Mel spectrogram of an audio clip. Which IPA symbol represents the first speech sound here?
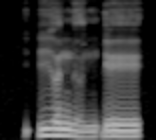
ʔ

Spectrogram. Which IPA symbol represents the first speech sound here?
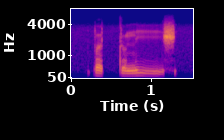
p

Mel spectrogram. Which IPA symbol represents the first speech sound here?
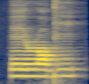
e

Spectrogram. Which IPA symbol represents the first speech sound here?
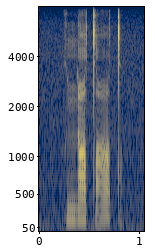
ɲ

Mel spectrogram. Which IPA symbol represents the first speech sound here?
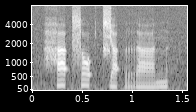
h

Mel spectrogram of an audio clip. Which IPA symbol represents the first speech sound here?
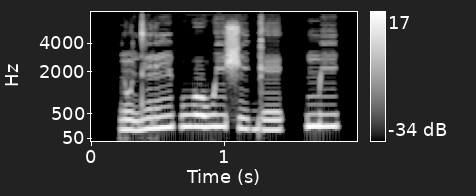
ɾ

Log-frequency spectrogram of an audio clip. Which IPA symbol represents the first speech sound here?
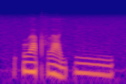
ʔ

